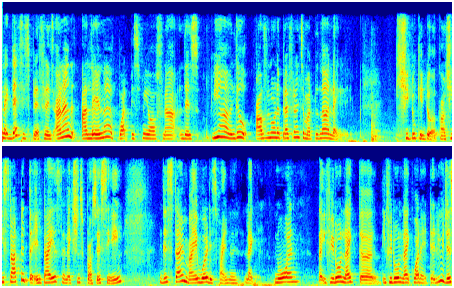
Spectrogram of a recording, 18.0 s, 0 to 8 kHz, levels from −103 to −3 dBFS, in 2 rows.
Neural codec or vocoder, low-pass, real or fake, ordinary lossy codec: codec, 16 kHz, 4 kbps, FunCodec, trained on LibriTTS, 50 frames a second; 7.2 kHz; fake; MP3, 64 kbps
